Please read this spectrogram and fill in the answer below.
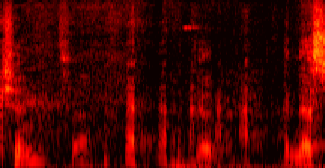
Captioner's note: laughing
